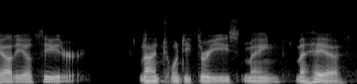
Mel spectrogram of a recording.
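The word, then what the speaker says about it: Mexia: theater 923 East Main Maha Texas my hair is spelled m x i a the zip 76667 6667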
